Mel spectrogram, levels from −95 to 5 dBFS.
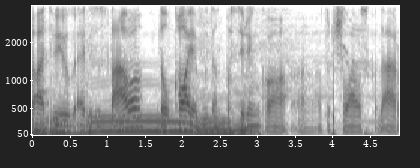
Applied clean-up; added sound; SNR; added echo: none; Bass guitar; -2 dB; none.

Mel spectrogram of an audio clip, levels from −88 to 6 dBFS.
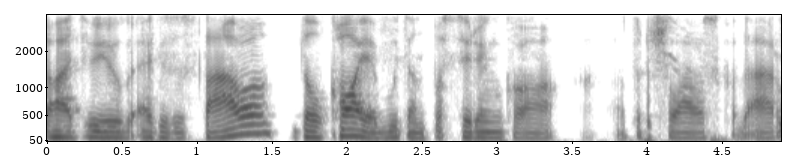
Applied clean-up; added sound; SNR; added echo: neural mask model Resemble Enhance denoiser.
